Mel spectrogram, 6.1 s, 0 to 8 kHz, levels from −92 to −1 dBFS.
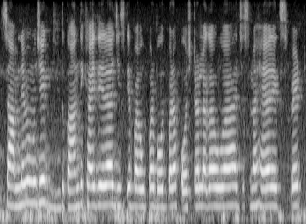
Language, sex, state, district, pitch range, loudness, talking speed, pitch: Hindi, female, Maharashtra, Gondia, 245-255 Hz, -14 LUFS, 195 wpm, 250 Hz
